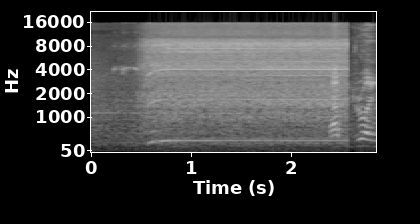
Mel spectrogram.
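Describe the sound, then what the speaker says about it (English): A power drill bores holes into the floor joist of a box truck while an HTS cone cradle is clamped in place, giving a loud, steady whine that stops abruptly before a voice comes in. "open the unit, and drill the holes."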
